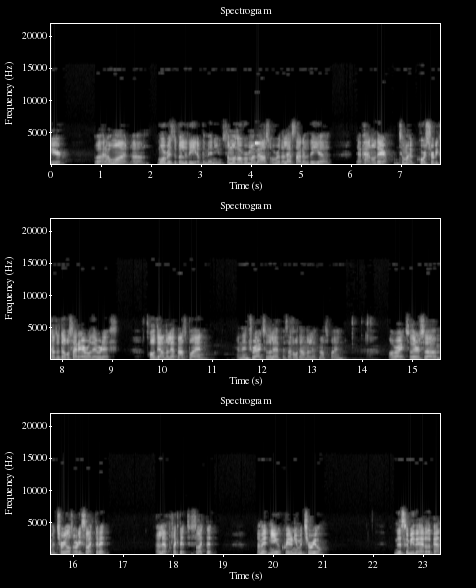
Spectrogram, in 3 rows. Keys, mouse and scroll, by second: 10.4 click, 16.5 click, 17.2-17.6 scroll down 3, 17.6-18.4 scroll up 6, 21.1 click.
